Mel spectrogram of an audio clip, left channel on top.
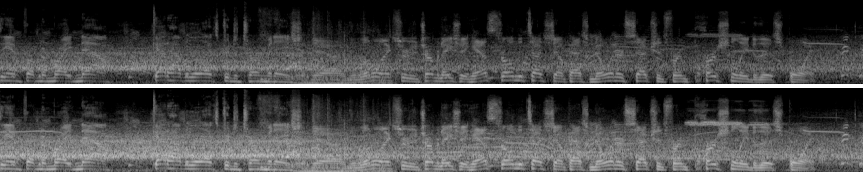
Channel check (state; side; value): quieter; left; 10.0 dB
